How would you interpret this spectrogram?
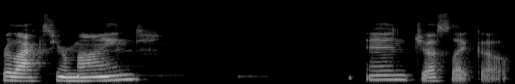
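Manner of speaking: slow, calm meditation voice; guided meditation. Acted. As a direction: guide them gently into relaxation.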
